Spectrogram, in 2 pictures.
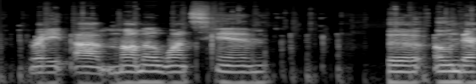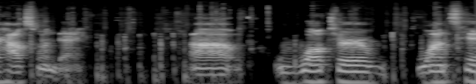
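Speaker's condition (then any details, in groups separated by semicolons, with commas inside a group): No condition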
